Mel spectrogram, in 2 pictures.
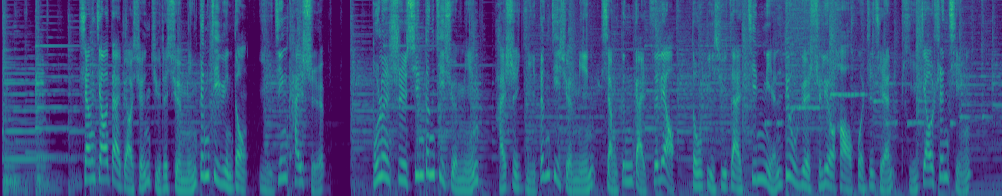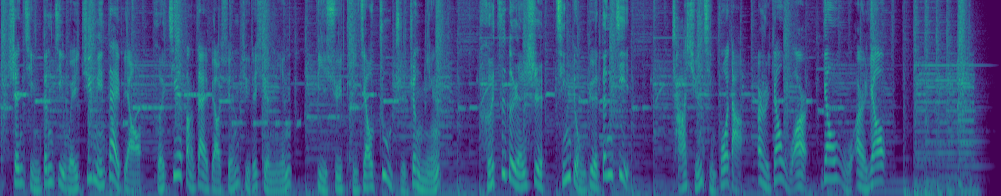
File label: Radio; rural representative elections; PTH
